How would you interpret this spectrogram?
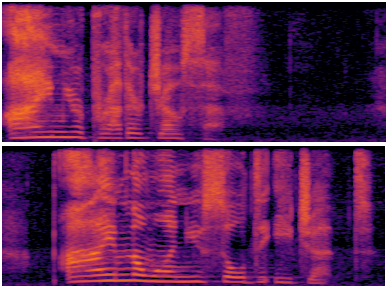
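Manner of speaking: quiet, weighty revelation; hushed reveal. Acted. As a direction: drop the voice for the big reveal. Dramatic reveal, music building.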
